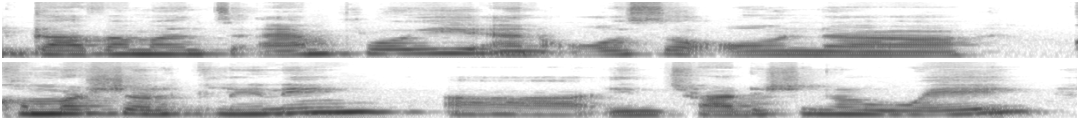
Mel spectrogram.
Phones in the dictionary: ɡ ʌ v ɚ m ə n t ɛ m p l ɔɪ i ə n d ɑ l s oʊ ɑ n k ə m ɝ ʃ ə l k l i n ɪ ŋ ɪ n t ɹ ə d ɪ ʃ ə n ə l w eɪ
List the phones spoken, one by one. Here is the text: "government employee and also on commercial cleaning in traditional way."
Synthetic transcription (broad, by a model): ɡ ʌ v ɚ m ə n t ɛ m p l ɔɪ i ə n d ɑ l s oʊ ɑ n k ə m ɝ ʃ ə l k l i n ɪ ŋ ɪ n t ɹ ə d ɪ ʃ ə n ə l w eɪ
